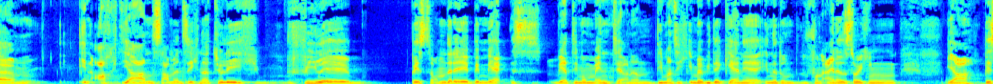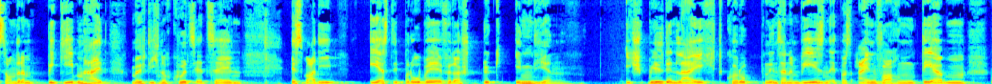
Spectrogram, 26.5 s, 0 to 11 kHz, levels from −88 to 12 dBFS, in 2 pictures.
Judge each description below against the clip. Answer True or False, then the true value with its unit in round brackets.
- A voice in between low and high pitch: False (130 Hz)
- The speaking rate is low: True (115 wpm)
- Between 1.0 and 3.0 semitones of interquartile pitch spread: False (3.8 semitones)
